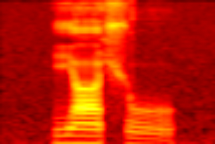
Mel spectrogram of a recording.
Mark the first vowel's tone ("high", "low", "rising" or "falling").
high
